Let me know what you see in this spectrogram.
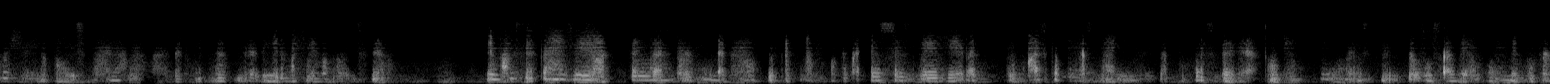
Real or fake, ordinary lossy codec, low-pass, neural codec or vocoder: fake; none; 7.2 kHz; codec, 44.1 kHz, 0.9 kbps, DAC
